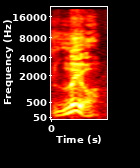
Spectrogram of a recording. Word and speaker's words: Leo: It's written with the kanji for lion to be sure, but it's pronounced Leo.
